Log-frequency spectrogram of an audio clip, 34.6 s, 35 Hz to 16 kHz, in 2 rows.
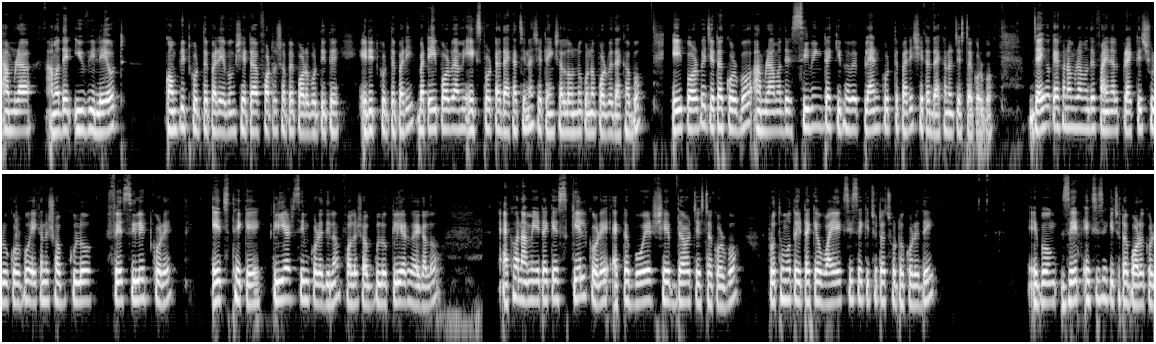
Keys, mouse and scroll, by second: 13.8 click, 14.2-14.6 scroll down 2, 14.7-17.3 middle drag, 17.3 a, 18.4-21.5 middle drag, 21.5 click, 22.0-27.7 middle drag, 27.7 KP_7, 28.9 s, 32.1 middle click, 32.9 s.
